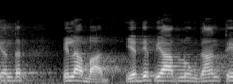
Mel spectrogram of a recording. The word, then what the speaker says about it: इलाहाबाद: अलाहाबाद भी बोलते हैं, इंग्लिश में यदि आप पढ़ते हो तो अलाहाबाद है, और हिंदी में पढ़ते हो तो उसको इलाहाबाद अपन उच्चारण करते हैं।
